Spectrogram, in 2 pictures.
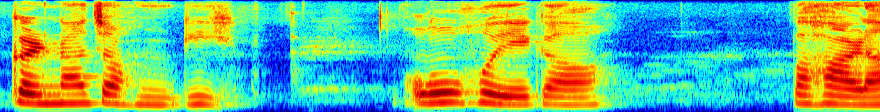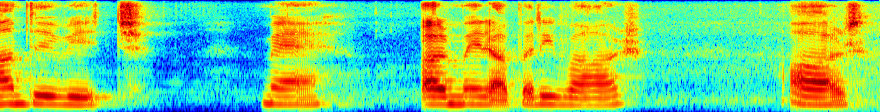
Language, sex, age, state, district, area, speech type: Punjabi, female, 30-45, Punjab, Jalandhar, urban, spontaneous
